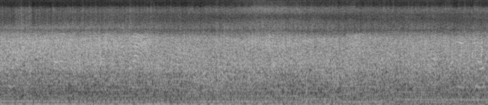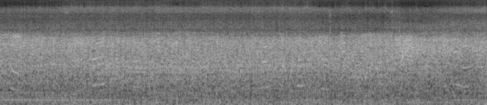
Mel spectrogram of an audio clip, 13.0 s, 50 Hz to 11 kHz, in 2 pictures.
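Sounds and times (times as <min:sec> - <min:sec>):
paramotor engine and propeller: 0:00.0 - 0:13.0
wind rush on microphone: 0:00.0 - 0:13.0.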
